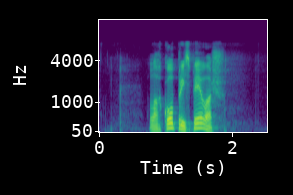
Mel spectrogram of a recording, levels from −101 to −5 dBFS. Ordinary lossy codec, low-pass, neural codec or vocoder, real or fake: none; 7.2 kHz; none; real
